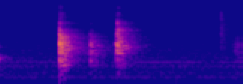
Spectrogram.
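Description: Kitchen utensils and glass prep bowls clattering: three sharp knocks about a third of a second apart, the first loudest, as a spatula and glass bowls are knocked against the food processor bowl and the stone countertop.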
